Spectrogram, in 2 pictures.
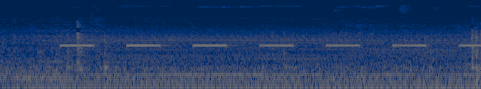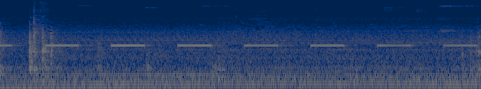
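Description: Excavator's travel alarm beeping steadily, one unchanging tone a little more than once a second, starting about a second in, over the low steady running of the machine's engine. A single sharp knock sounds about halfway through.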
